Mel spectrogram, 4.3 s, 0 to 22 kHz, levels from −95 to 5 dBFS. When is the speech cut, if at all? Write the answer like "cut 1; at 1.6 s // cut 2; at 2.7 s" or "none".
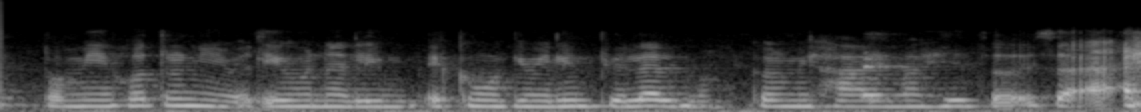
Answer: cut 1; at 1.0 s // cut 2; at 2.7 s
